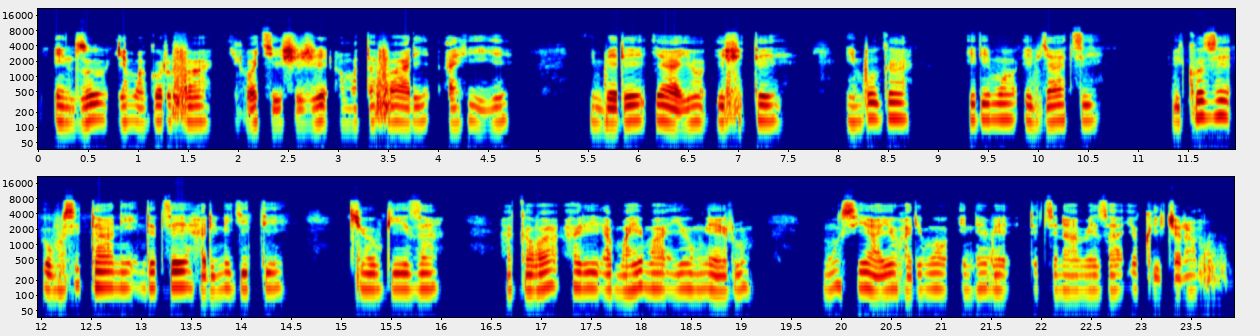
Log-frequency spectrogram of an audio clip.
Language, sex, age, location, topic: Kinyarwanda, female, 25-35, Kigali, finance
